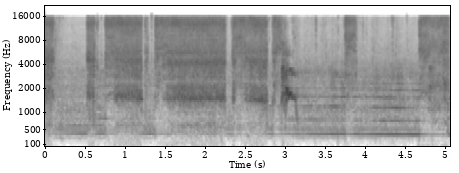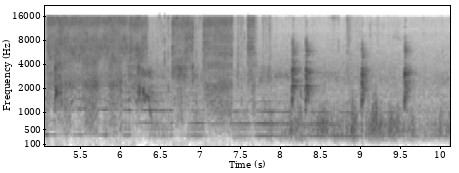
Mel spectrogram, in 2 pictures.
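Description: Jeopace 6-inch battery-powered mini pruning chainsaw cutting through thin branches and brush: the small electric motor whines steadily while the chain rasps through the wood in a string of short, stop-start bursts.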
